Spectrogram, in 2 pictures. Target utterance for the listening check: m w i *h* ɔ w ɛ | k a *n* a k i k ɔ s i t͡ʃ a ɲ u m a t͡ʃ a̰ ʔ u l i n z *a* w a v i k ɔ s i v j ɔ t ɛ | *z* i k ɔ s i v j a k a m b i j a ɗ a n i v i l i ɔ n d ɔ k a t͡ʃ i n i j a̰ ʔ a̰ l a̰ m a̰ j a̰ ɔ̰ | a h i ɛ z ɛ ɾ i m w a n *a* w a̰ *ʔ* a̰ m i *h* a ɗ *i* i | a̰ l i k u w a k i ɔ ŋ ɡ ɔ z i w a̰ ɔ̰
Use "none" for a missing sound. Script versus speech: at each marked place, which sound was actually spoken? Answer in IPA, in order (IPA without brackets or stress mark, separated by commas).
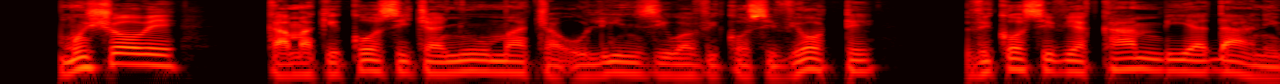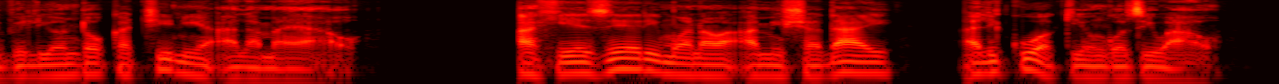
ʃ, m, i, v, a, ʔ, ʃ, a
